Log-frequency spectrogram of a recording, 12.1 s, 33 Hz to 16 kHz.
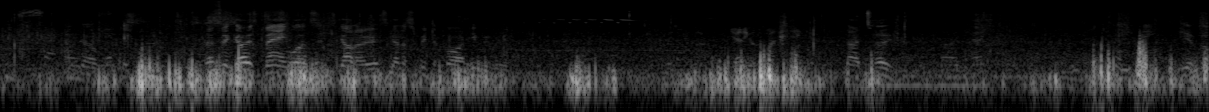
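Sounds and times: light wind noise: 0.0s - 12.0s.

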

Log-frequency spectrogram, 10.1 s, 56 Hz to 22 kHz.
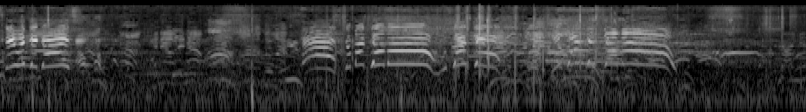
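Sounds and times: people shouting: 4.8s - 9.3s.

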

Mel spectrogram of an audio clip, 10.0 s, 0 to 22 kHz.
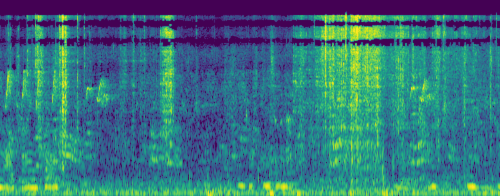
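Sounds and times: rope net scraping over dirt: 5.8s - 10.0s.

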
